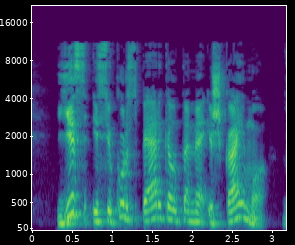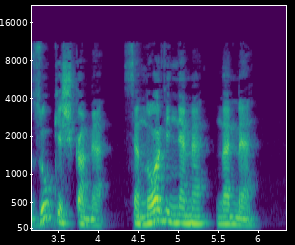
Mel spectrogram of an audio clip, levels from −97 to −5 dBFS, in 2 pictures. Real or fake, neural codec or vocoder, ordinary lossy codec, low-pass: fake; vocoder, 48 kHz, 128 mel bands, Vocos; MP3, 48 kbps; 14.4 kHz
